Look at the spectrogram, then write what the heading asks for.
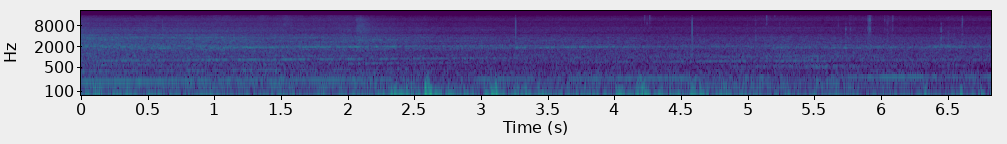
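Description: A ScotRail electric multiple unit pulls away and accelerates, its motor whine slowly rising in pitch over a steady rumble of wheels on rail. A few knocks come from the wheels a couple of seconds in.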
